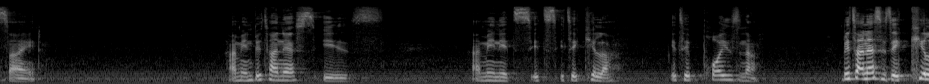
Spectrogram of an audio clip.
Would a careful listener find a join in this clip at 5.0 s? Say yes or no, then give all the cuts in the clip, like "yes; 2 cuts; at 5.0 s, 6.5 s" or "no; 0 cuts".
no; 2 cuts; at 2.2 s, 8.3 s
